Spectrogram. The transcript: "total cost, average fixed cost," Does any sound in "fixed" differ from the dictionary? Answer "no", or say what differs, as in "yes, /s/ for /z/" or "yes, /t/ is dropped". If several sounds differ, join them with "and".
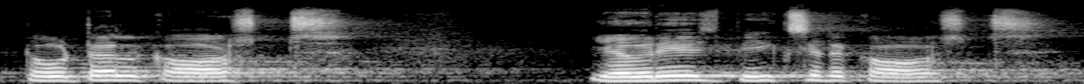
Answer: yes, /p/ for /f/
